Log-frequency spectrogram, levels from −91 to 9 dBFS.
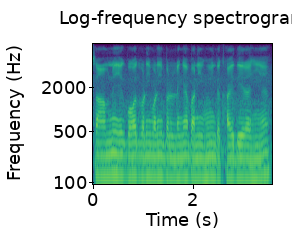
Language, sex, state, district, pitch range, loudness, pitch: Hindi, male, Uttar Pradesh, Lalitpur, 110-115 Hz, -16 LUFS, 115 Hz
